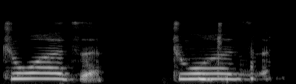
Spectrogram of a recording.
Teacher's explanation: Okay, the first syllable is the word stress. We should make an emphasis of the first syllable and read the second syllable, the neutral tone, very short and light.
